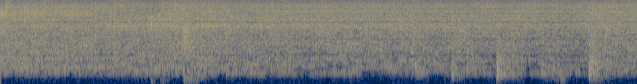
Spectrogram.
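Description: Onion-tomato masala sizzling steadily in hot oil in a frying pan as a bowl of yogurt is poured in and stirred through with a wooden spoon, with a couple of light knocks of the spoon near the end.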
